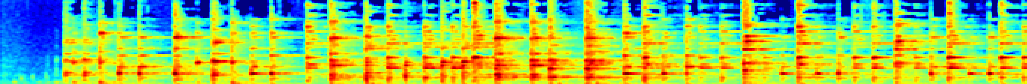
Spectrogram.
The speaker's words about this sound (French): Il n'est pas en train de faire sa vaisselle, hein. Il fait un véritable concerto de pierre. C'est étonnant quand même.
